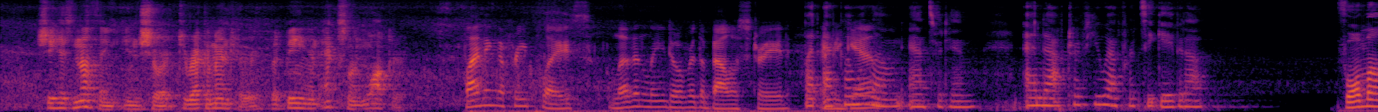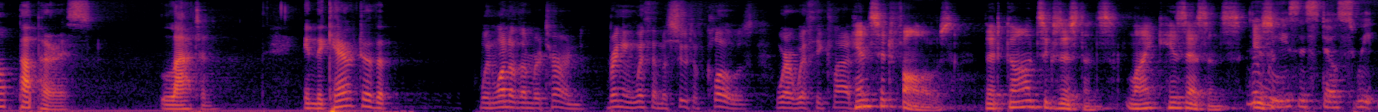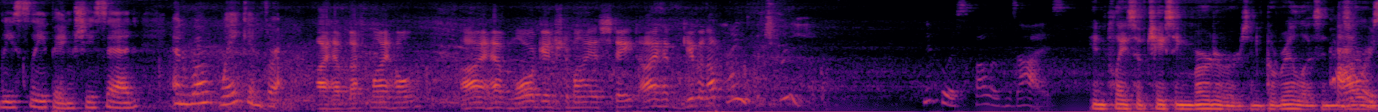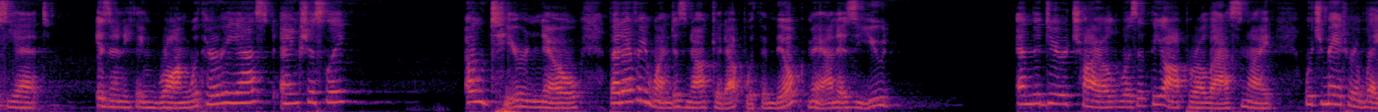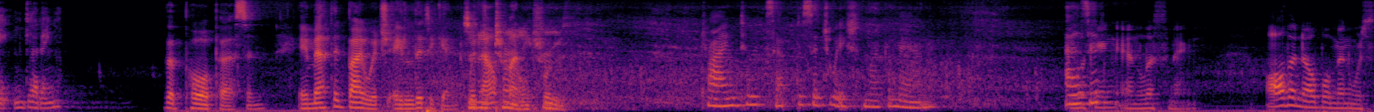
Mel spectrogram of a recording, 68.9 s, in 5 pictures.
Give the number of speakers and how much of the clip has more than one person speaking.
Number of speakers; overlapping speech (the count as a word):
ten, about 6%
